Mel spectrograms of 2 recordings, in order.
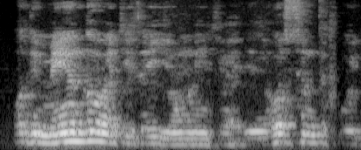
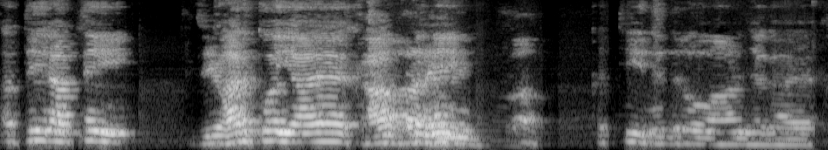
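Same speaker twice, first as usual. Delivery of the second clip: loud, raised mushaira verse delivery; poetry recitation; 7 dB louder than usual. Acted. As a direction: declaim the verse to listeners, repeating it with more force. Recites own verse to audience.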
